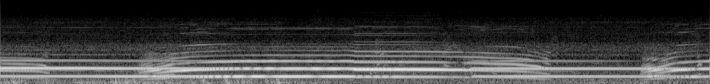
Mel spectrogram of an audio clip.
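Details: A gray wolf howls in long, steady, mournful notes that swoop up at the start and trail away.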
